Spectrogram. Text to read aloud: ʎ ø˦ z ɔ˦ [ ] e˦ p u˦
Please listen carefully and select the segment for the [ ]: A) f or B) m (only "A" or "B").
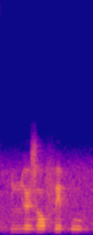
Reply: A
